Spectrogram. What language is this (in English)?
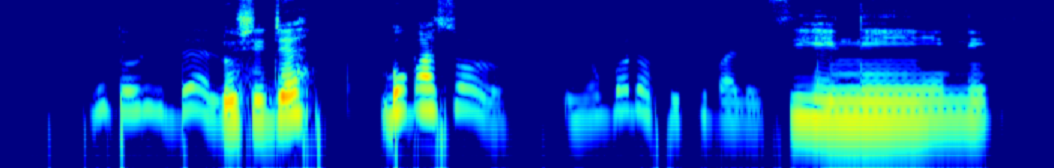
Yoruba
